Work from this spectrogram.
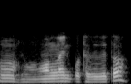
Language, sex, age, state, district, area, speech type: Odia, male, 45-60, Odisha, Nuapada, urban, conversation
